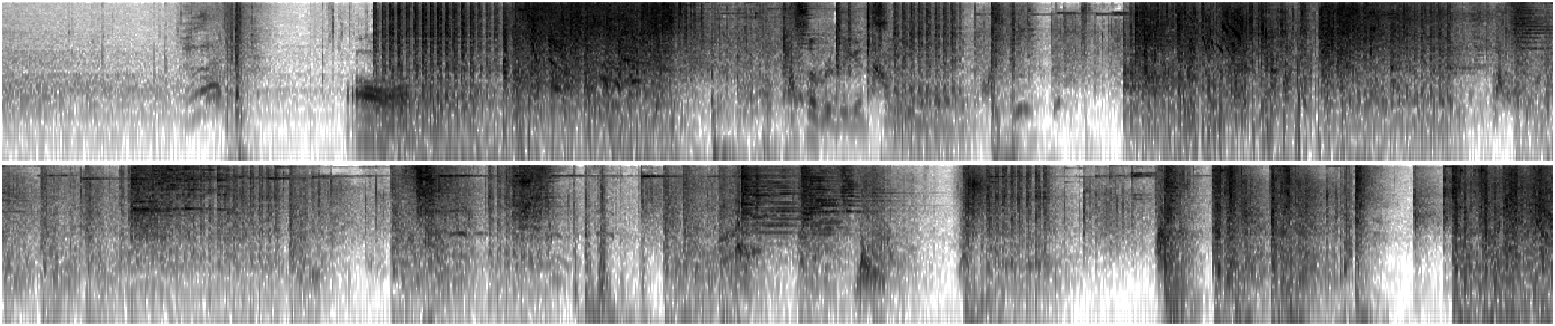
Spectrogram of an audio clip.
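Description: Punches land with heavy thuds during a fight.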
